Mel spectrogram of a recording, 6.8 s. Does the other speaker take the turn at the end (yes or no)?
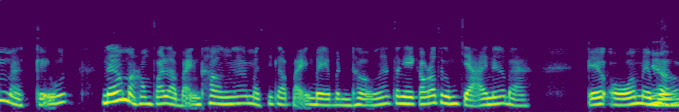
no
